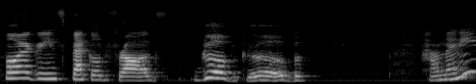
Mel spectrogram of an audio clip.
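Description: A woman in her thirties, a children's librarian, reading a picture book and leading a sing-along for young children in a lively storytime manner. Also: mid-range voice, takes it slowly. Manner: bright, animated storytime voice. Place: home room with a bookshelf backdrop.

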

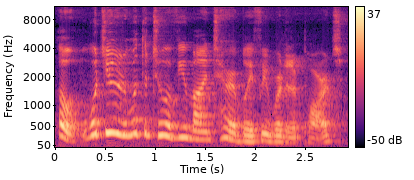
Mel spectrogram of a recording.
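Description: A man voicing a refined male boss in a story, speaking in a polite, measured, formal way. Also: high voice, wildly swooping pitch, roomy sound, voice pushed up.

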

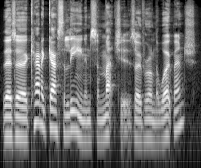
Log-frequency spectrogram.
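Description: Low-pitched, self-assured husband. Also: male voice, animated, measured pace, a bit bright. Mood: affable, boastful. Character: Charles, proud record producer husband with menacing streak. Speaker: radio drama actor. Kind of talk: naturalistic radio drama dialogue.

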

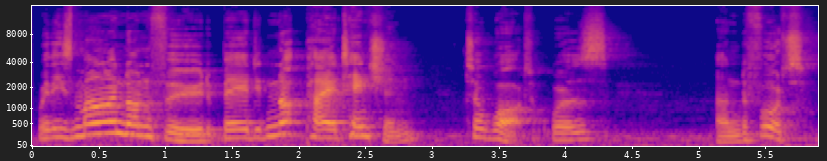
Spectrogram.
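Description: A man giving an expressive, child-directed storybook read-aloud, like a teacher, with chatty asides. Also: high voice, slow pace.

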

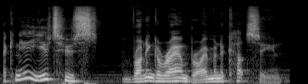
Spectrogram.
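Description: A man's voice: a little high, huge pitch swings, fast. A man playing a co-op video game, chatting casually and jokingly with friends. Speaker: gamer in a co-op playthrough. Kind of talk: casual chat while gaming. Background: game music.

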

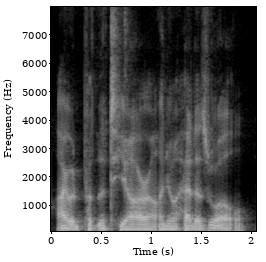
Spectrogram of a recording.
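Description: A man's voice: low-pitched, fairly even intonation, normal speed, creaky. A young man in a boyfriend roleplay, talking to a girlfriend in a playful, laughing, affectionate way, close to the mic.

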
